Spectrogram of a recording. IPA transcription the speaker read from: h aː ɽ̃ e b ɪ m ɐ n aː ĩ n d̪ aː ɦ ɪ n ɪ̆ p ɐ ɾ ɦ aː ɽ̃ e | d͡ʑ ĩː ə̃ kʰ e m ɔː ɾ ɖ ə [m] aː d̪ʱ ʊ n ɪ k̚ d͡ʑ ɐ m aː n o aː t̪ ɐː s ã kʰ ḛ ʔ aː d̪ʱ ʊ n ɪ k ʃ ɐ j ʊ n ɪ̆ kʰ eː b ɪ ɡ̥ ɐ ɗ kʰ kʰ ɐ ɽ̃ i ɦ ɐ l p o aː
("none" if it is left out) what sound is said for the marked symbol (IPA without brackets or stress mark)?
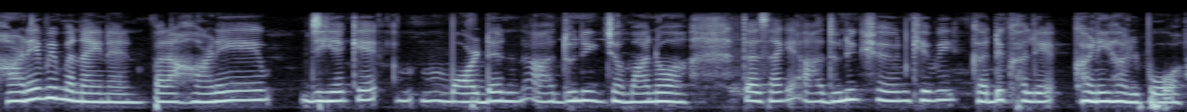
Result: n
